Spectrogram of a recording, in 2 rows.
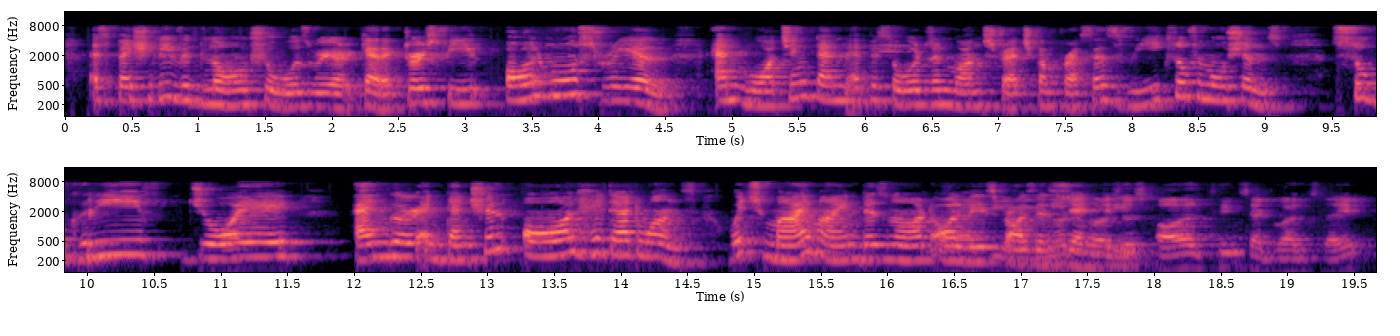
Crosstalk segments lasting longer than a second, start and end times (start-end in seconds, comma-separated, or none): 16.4-17.8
